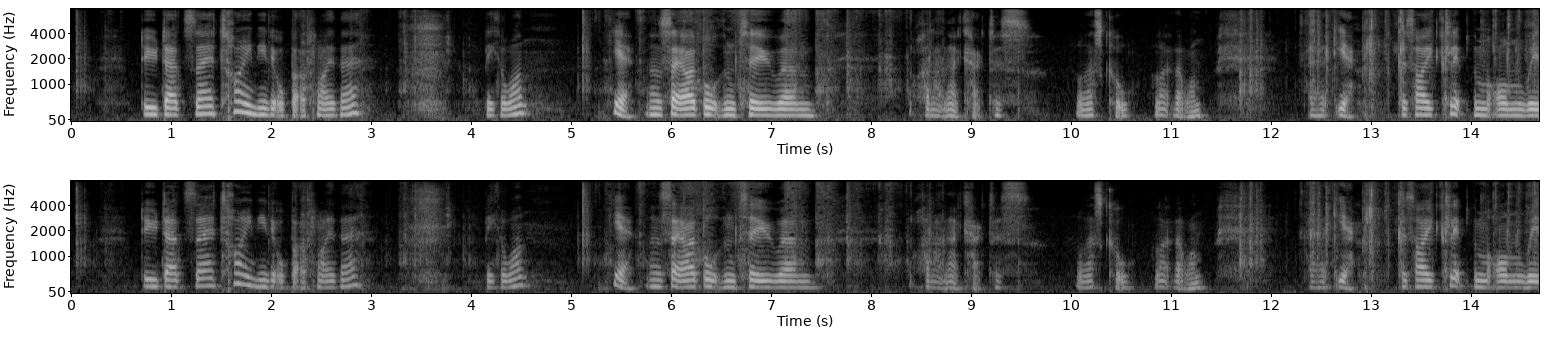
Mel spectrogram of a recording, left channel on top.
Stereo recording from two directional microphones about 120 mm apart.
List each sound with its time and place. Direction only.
0.7 s speech: 35° left (ahead or behind)
3.4 s zipper: 40° left (ahead or behind)
5.4 s speech: 35° left (ahead or behind)
8.4 s speech: 35° left (ahead or behind); by 14.6 s 15° left (ahead or behind)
